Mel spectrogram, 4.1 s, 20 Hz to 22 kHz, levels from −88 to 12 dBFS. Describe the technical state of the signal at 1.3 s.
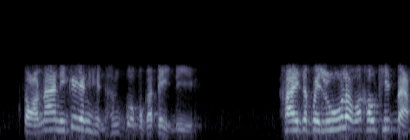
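Packets were dropped and the G.729 decoder filled the gap from 1.20 to 1.33 s with VoIP packet loss concealment. It extrapolated its last pitch and filter, so about 60 ms of missing audio, consistent with three lost packets, becomes a fading buzzy or noisy smear. Throughout, the G.729 codec rebuilds the signal from a coarse vocal tract model, which fits an 8 kbit/s stream. It passes only about 300 Hz to 3.7 kHz, leaving the speech audibly rough and synthetic.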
